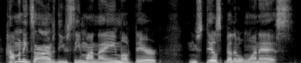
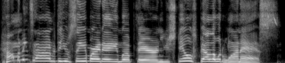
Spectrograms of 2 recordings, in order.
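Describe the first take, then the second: First: Raised pitch, toned-down indignant complaint; milder mock outrage. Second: High-pitched, hammed-up indignant complaint; mock outrage. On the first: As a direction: repeat the gripe with playful exasperation. Repeats the complaint less heatedly. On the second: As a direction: wail it in exaggerated exasperation. Mock outrage over misspelled name.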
